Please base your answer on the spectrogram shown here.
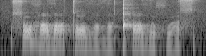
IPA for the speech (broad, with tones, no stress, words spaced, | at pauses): sɔ̰˦ɦa̰˨ðˤa̰˨ tɔ̰˦˨ðˤe˨ðˤa˨ǃʰa̰˦˨ ðˤʏ˦χʷa˨˦s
